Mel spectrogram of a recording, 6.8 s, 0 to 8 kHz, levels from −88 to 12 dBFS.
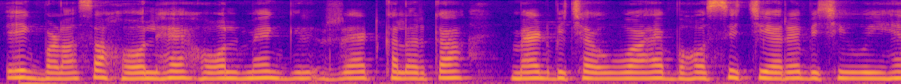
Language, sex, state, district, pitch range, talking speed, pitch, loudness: Hindi, female, Chandigarh, Chandigarh, 210-225 Hz, 175 wpm, 215 Hz, -13 LUFS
